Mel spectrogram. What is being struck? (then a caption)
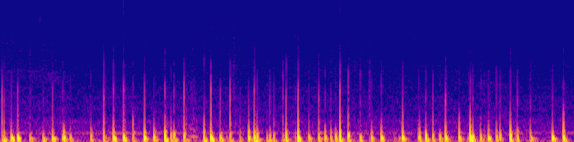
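Thin round cork board. Long nails scratch a thin, round, solid and flat cork board held close to the mic. The result is a rapid series of short, dry, muffled scratches with a low, thumping body and almost no brightness, each one dying away at once.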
